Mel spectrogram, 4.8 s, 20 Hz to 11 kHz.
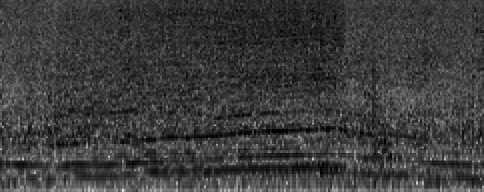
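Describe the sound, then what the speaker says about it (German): Ariel Atom in the racing game Forza Horizon 5, its engine revving with a rising and falling whine and rasp as it drives, loud and continuous with a brief sharp click near the end. "Der Ariel Atom fährt sich tatsächlich richtig geil."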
